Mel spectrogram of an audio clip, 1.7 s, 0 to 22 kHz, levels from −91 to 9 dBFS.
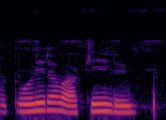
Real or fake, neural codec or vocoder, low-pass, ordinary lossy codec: real; none; 19.8 kHz; MP3, 64 kbps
